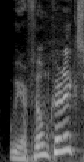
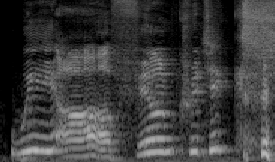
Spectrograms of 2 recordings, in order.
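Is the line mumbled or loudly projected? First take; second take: mumbled; projected. First: The words are mumbled quietly and swallowed. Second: The words are loudly projected from the diaphragm. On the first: "you just swallowed whatever that was" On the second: "I'm delivering to the mezzanine. Using my diaphragm"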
